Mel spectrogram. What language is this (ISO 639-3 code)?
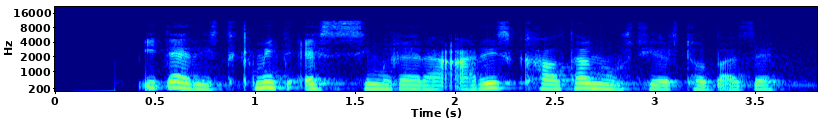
kat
